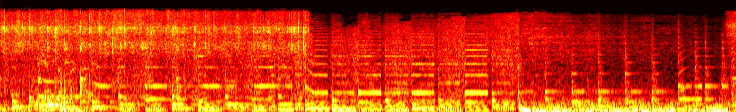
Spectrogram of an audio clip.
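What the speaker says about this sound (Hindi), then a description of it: "जब तक ये लाल ना होता है तब तक हम इसको भूनते रहेंगे" Onions fry in hot oil in a pan for chicken biryani, a loud, continuous crackling sizzle close up, shifting in intensity as they are stirred, with no voices.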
